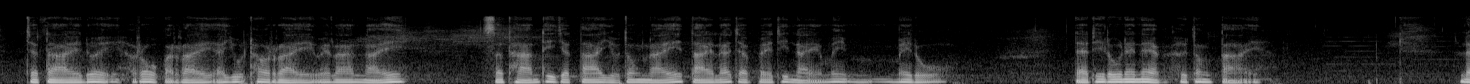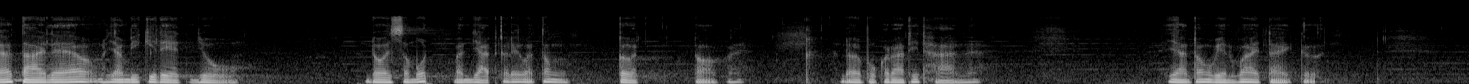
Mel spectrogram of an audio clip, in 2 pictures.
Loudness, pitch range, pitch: -24 LUFS, 100-115 Hz, 105 Hz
